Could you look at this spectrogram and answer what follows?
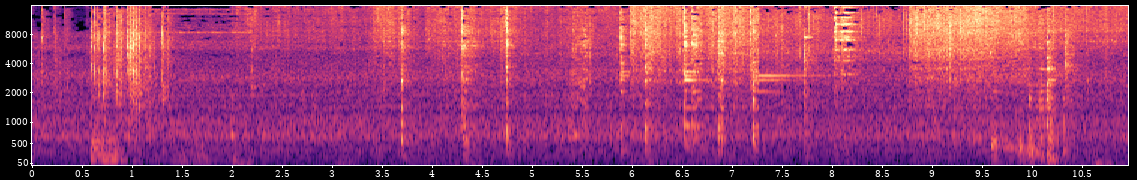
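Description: Bacon sizzling as it fries in a pot, with a metal spoon stirring it and clinking against the pot several times. The sizzling gets louder briefly about nine seconds in.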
